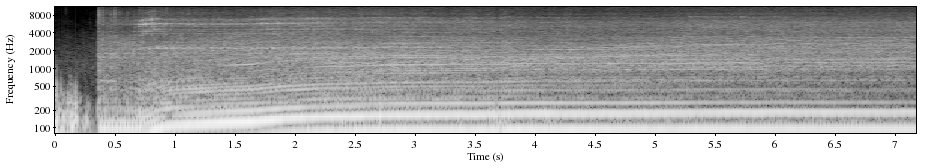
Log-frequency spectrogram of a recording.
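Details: Kubota RTV900 diesel utility vehicle, final hill run after hydrostatic transmission repair; weak drive blamed on 10 years unchanged filters, possibly low oil from leaks wearing pumps. Deep even diesel drone holding pitch uphill, no surging, slipping or grinding; normal hydrostatic drive under load.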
